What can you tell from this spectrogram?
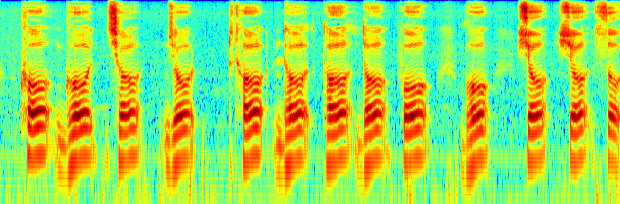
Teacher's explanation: या वर्णातील ह प्रमाणे मोठ्या प्रमाणात वायू बाहेर पडते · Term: महाप्राण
